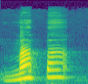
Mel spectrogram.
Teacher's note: la M es un fonema sonoro porque ha vibración de las cuerdas vocálicas En cambio cuando articulamos la p no vamos a efectuar ninguna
